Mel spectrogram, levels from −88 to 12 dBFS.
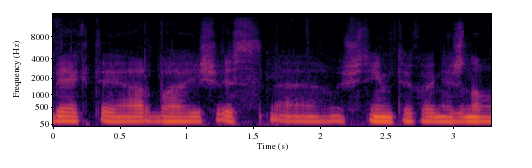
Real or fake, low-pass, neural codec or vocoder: real; 14.4 kHz; none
